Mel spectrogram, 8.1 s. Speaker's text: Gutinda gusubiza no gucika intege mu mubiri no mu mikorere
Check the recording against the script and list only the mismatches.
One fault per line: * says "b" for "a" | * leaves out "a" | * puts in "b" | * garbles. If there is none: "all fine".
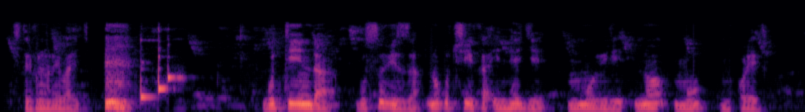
all fine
